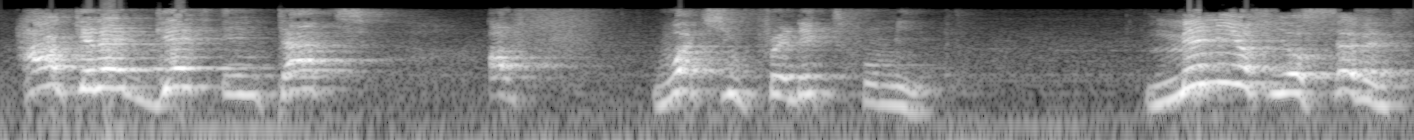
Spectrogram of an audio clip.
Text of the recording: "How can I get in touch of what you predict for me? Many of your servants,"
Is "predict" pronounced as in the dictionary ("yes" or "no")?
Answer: yes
